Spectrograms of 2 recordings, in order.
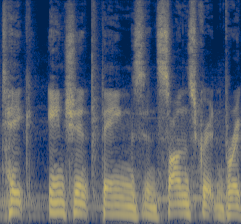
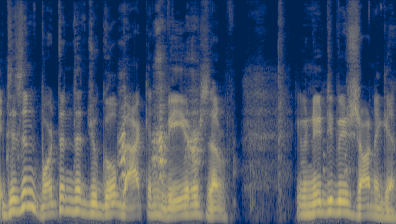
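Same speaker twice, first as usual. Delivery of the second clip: heavy, thick, laid-on put-on Indian accent. Retelling what a woman told him, quoting her in a thick Indian accent. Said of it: "she said it in a very thick Indian accent".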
